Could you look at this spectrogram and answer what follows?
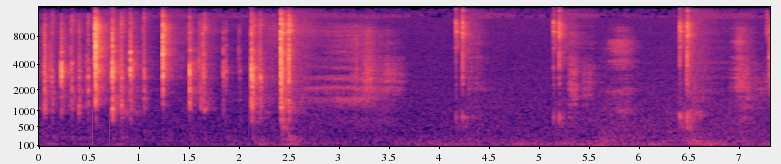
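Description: Fingers type a password on a computer keyboard, producing a close, quick run of sharp clicking keystrokes followed by a few sparser taps, with no voice.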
